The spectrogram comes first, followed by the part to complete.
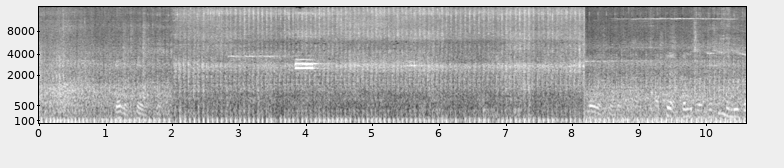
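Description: Motorcycle engine running with a steady low rumble as the bike is ridden slowly.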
